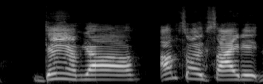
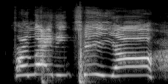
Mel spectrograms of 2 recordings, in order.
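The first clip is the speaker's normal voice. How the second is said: high, loud cry of triumph; loud high hype call; triumphant shout-out; 13 semitones higher, 4 dB louder than usual. Real, not acted.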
